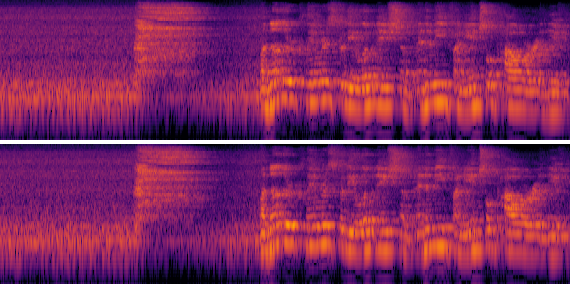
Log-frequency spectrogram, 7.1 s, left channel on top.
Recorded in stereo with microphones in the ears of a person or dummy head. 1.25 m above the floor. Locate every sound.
1.7 s breathing: 60° right (ahead or behind), 1.2 m
3.3 s a man speaking: 35° right (ahead or behind), 0.7 m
